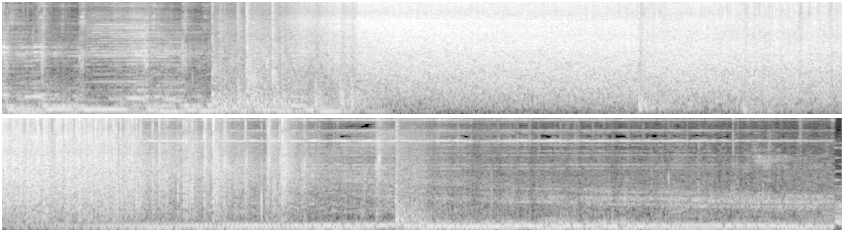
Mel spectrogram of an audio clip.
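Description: Music with a bass line plays throughout. From about two seconds in to about seven, a dense crackling hiss of fireworks bursting overwhelms it and is the loudest part.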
